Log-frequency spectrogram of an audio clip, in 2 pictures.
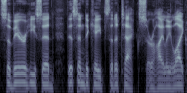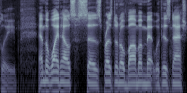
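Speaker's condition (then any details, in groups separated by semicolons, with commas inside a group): No condition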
